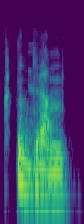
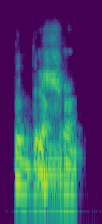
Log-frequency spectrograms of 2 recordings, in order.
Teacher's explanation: So try and put a k immediately followed by a shta, as if it's all one sound. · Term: ksha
